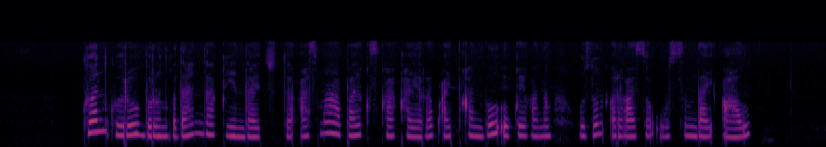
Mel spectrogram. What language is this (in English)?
Kazakh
